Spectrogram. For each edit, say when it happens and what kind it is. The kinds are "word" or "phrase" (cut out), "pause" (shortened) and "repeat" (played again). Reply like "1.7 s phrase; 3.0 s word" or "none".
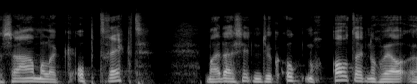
none

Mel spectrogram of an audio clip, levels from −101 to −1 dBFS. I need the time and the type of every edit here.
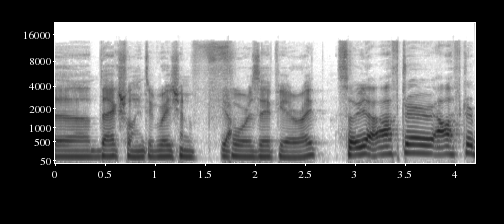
2.7 s pause

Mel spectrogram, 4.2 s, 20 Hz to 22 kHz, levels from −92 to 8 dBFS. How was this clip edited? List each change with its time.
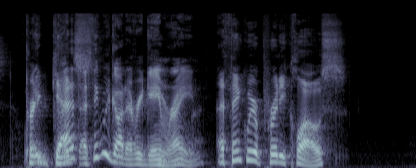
none

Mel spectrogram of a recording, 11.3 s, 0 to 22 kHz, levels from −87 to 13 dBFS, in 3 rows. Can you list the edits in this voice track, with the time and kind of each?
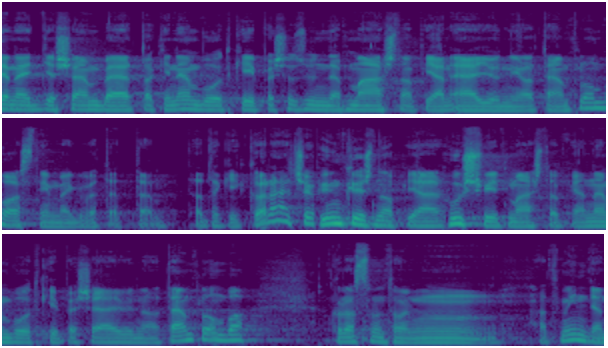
4.9 s pause; 5.7 s word; 6.5 s word

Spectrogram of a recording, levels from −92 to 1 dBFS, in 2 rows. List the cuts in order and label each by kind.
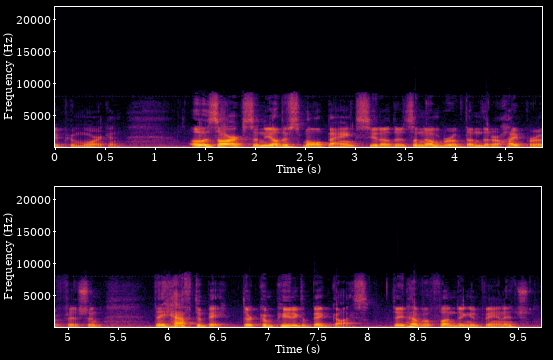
7.3 s word; 8.4 s word

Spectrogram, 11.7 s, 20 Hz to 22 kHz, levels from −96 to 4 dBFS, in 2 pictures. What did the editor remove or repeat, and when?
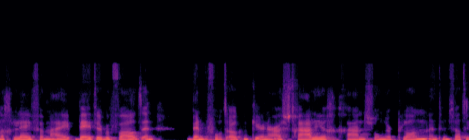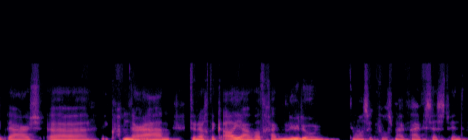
2.2 s pause; 6.4 s pause; 8.2 s pause; 10.2 s pause

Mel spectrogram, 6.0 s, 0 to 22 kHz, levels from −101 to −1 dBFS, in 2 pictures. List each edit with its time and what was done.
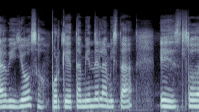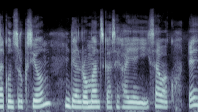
2.3 s pause; 3.0 s word; 4.5 s word

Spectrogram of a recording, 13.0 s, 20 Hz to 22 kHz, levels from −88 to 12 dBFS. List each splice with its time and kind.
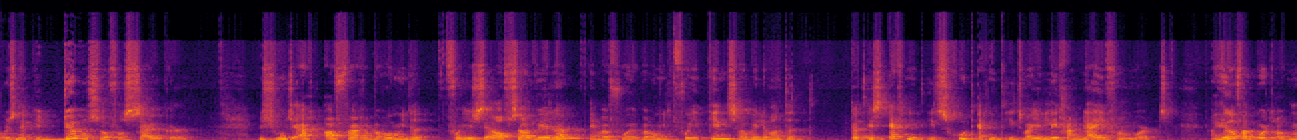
none

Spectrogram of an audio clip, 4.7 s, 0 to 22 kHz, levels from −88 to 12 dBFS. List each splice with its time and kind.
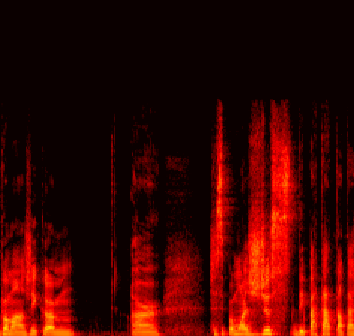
none

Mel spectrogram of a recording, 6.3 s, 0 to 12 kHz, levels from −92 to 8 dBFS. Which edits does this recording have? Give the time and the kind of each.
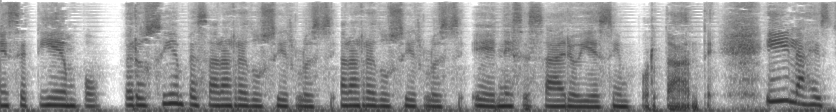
2.6 s repeat

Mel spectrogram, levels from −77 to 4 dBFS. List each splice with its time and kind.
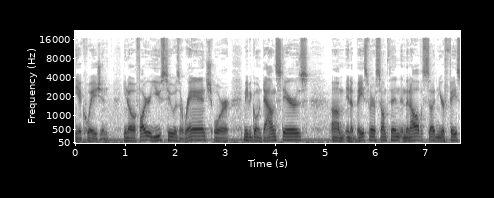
none

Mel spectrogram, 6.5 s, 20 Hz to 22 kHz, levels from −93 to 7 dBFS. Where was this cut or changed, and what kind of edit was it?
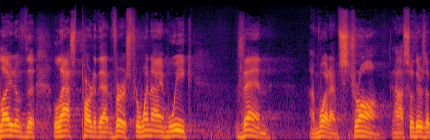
none

